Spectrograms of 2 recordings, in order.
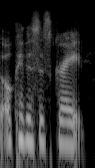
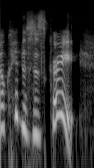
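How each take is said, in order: First: Said in the usual way. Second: Hushed, breathless private thought; inner whisper. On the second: Retold or imitated. Thinking to herself in the lawyer's office, whispered. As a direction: whisper it to yourself, hopeful.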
